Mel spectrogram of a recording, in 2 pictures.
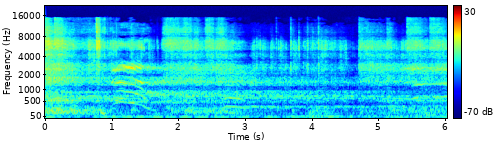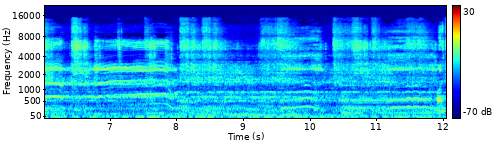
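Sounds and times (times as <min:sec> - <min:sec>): film soundtrack music: 0:00.0 - 0:12.0.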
